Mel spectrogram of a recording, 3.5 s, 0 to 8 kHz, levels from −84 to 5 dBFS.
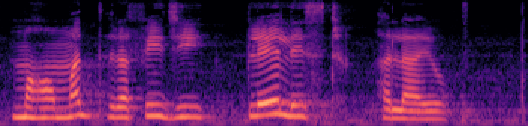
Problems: constant background noise, echo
